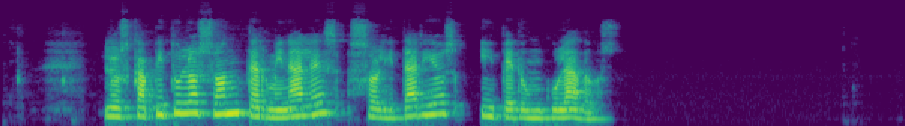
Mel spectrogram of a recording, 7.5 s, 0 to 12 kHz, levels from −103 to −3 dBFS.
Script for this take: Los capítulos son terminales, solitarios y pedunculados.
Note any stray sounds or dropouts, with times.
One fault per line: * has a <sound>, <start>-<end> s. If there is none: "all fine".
all fine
